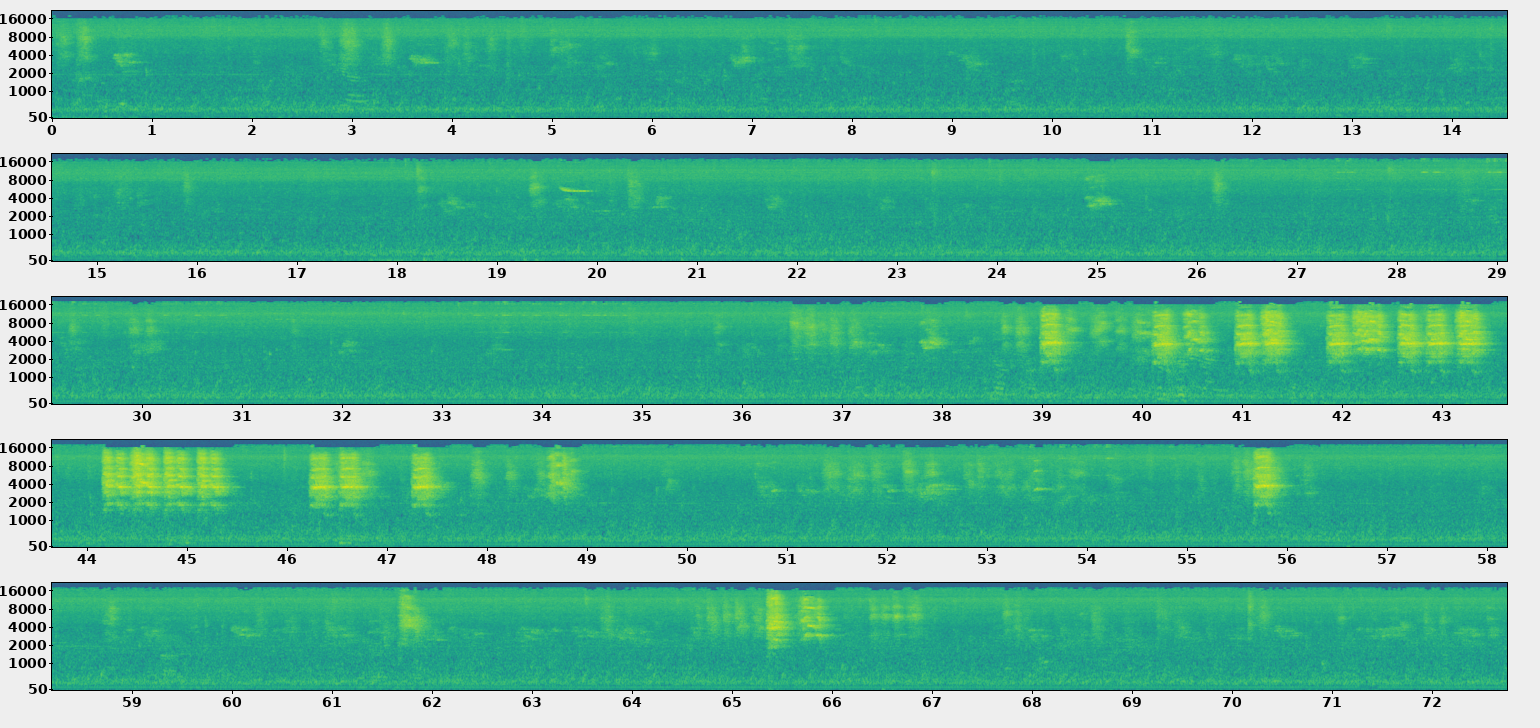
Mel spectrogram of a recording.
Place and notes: Ditmars Steinway, Queens, NY, USA - Petland Discount Aquarium and Bird Section
Petland Discount Aquarium and Bird Section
